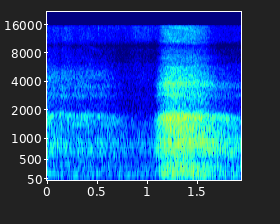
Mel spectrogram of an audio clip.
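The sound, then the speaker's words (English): A single deep breath: a soft, breathy rush of air that swells suddenly after about a second of near silence, then slowly eases off. Faint and alone, with no talking. “To just take a few deep breaths”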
